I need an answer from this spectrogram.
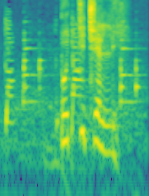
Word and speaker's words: Botticelli: aime particulièrement s'appelle botticelli botticelli ça s'écrit comme ça se prononce bien botticelli et il faut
